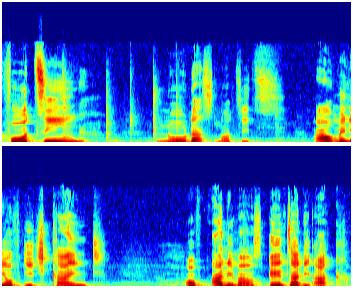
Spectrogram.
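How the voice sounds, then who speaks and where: Quiz host for a children's Bible event: slow delivery, medium pitch, encouraging, repeats answers to the group. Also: lively intonation. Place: live group event with children before a stage.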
